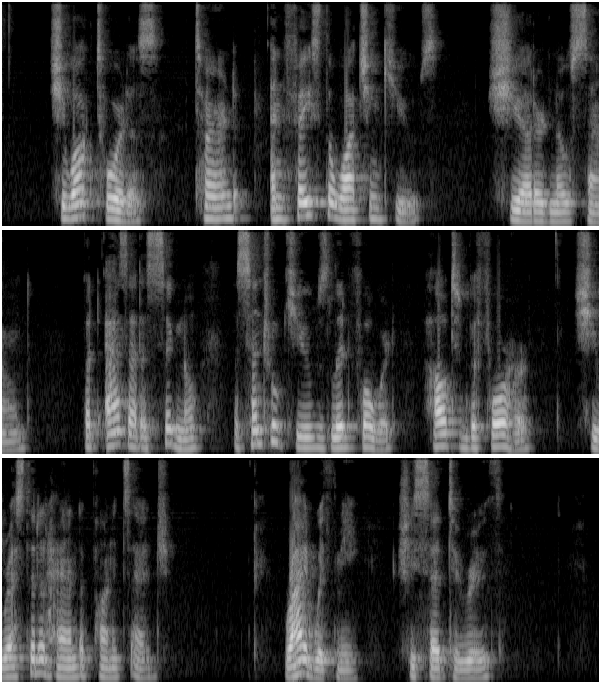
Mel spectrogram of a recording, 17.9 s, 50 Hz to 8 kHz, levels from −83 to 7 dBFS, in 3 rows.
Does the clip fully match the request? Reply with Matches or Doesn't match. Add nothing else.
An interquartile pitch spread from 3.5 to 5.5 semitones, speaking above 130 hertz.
Matches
